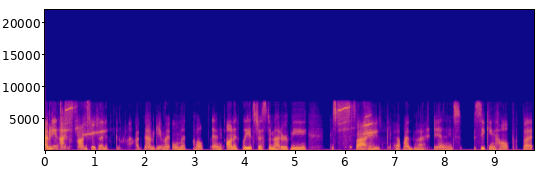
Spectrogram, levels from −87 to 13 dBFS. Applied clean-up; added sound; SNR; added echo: neural diffusion model UNIVERSE++.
